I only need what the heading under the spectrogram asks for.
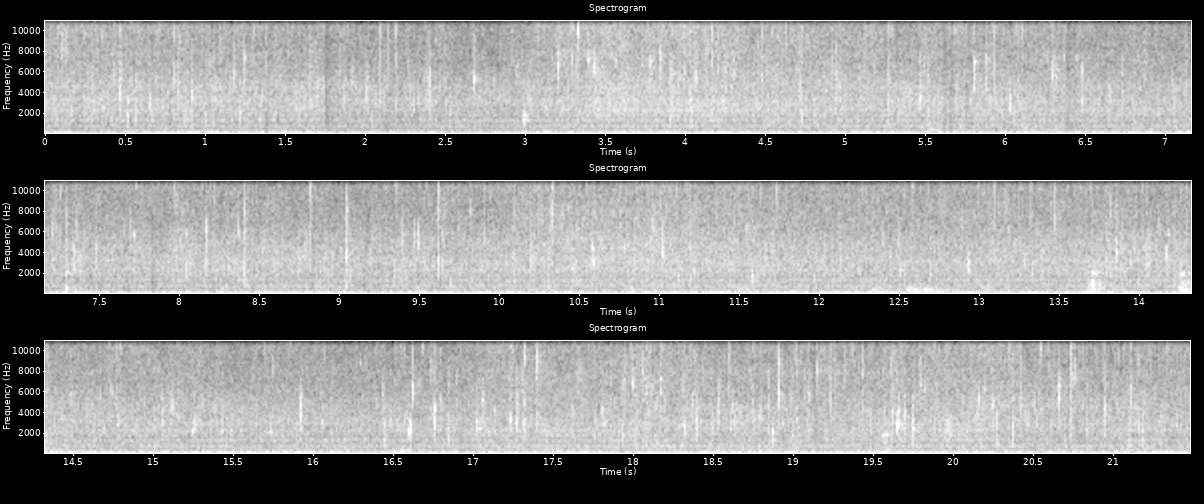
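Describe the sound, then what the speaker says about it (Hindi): Paneer frying in hot oil in a pan for a restaurant-style paneer chilli, a loud, continuous close sizzle with scattered crackles and pops, no talking. "अब हम पनीर डाल रहे हैं इसे अच्छे से फ्राई करने के लिए।"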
